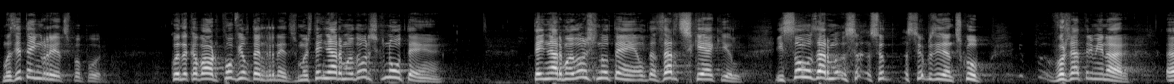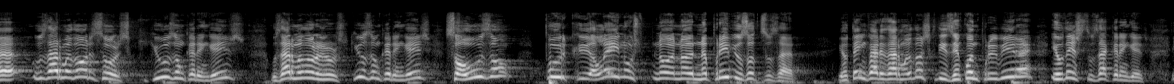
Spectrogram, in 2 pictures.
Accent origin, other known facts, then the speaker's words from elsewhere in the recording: Quarteira, Faro, Portugal; porque já não tem polvos na minha terra, que é a quarteira.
